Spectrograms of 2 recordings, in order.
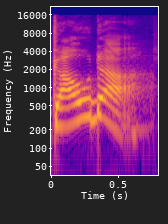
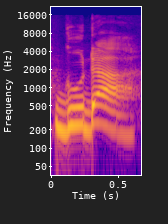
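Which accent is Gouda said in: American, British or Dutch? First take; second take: British; American. First: The word is said in a British accent. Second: The word is said in an American accent. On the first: "Tapi kalau di Britain" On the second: "kalau di Amerika lah"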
